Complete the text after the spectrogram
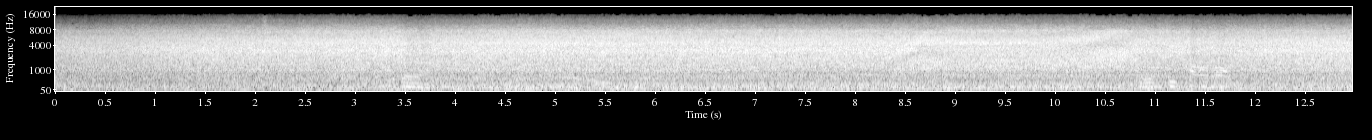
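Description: A waterfall roars steadily outdoors.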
